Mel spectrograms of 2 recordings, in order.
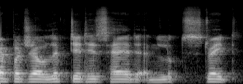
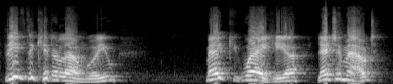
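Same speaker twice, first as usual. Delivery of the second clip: commanding shout; 7 semitones higher, 6 dB louder than usual. A narrator's reading. Shopkeeper ordering the crowd.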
